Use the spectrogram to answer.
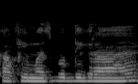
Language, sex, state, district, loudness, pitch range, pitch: Hindi, male, Bihar, Araria, -33 LUFS, 150-160 Hz, 155 Hz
